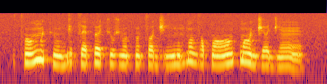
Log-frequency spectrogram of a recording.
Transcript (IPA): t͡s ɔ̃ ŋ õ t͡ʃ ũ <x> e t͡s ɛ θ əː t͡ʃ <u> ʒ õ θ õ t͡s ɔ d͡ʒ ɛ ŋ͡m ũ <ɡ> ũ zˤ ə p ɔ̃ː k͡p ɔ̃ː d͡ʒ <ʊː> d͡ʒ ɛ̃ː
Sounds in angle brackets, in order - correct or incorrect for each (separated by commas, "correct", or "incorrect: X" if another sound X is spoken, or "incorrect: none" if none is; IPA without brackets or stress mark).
incorrect: ɡ, correct, incorrect: ɓ, incorrect: əː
